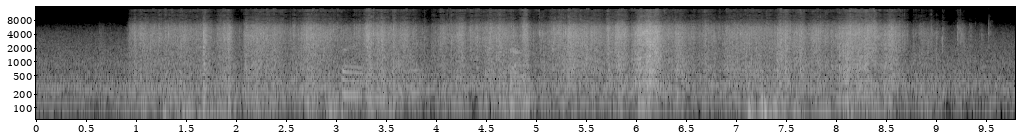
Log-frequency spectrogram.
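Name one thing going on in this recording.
Fabric rustles as a dress is handled and folded.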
